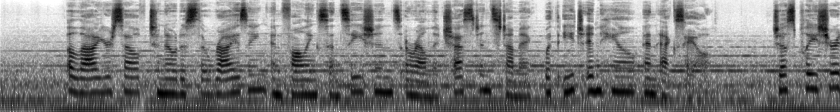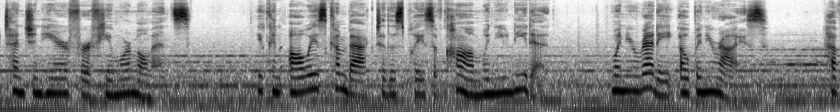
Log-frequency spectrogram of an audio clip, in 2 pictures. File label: Meditation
